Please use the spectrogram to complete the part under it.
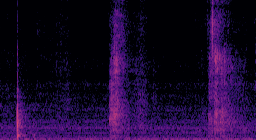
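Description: A roll of tape rustles as it is handled.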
